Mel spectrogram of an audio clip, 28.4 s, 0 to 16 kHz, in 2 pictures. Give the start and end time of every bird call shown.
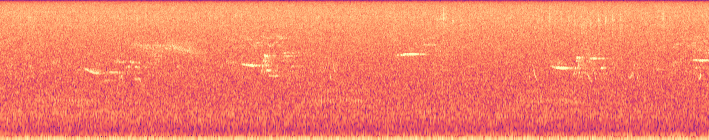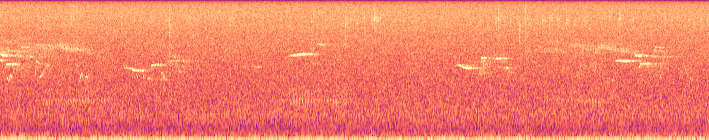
0.6s-3.9s: Hermit Thrush (Catharus guttatus)
2.2s-4.6s: Orange-crowned Warbler (Leiothlypis celata)
4.6s-6.4s: Hermit Warbler (Setophaga occidentalis)
4.9s-7.4s: Hermit Thrush (Catharus guttatus)
7.8s-8.9s: Hermit Thrush (Catharus guttatus)
10.8s-12.2s: Hermit Thrush (Catharus guttatus)
12.4s-17.1s: Black-headed Grosbeak (Pheucticus melanocephalus)
13.9s-15.1s: Hermit Thrush (Catharus guttatus)
14.5s-17.4s: Orange-crowned Warbler (Leiothlypis celata)
16.3s-18.2s: Hermit Thrush (Catharus guttatus)
19.3s-21.5s: Hermit Thrush (Catharus guttatus)
22.8s-24.8s: Hermit Thrush (Catharus guttatus)
24.6s-27.3s: Orange-crowned Warbler (Leiothlypis celata)
26.5s-27.8s: Hermit Thrush (Catharus guttatus)

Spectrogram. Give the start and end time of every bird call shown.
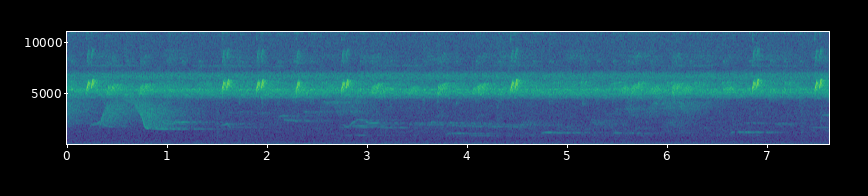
0.0s-7.6s: Hauxwell's Thrush (Turdus hauxwelli)
0.0s-7.6s: Screaming Piha (Lipaugus vociferans)
2.1s-7.6s: Dusky-capped Greenlet (Pachysylvia hypoxantha)
2.6s-5.0s: Black-faced Antthrush (Formicarius analis)
4.3s-6.6s: Gray Antbird (Cercomacra cinerascens)

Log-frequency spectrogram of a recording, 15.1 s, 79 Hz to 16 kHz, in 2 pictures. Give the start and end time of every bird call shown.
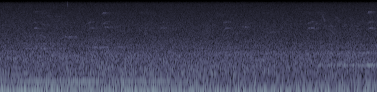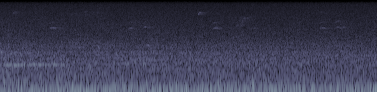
0.0s-15.1s: American Goldfinch (Spinus tristis)
7.2s-11.7s: Black-capped Chickadee (Poecile atricapillus)

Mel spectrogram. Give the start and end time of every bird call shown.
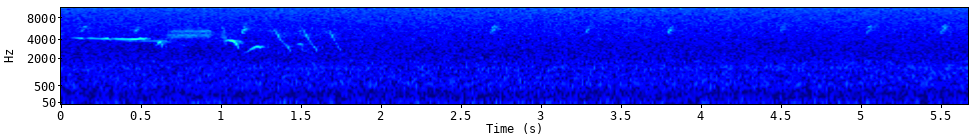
0.0s-1.8s: White-crowned Sparrow (Zonotrichia leucophrys)
2.7s-2.8s: White-crowned Sparrow (Zonotrichia leucophrys)
3.2s-3.3s: White-crowned Sparrow (Zonotrichia leucophrys)
3.8s-3.9s: White-crowned Sparrow (Zonotrichia leucophrys)
4.4s-4.6s: White-crowned Sparrow (Zonotrichia leucophrys)
5.0s-5.1s: White-crowned Sparrow (Zonotrichia leucophrys)
5.5s-5.6s: White-crowned Sparrow (Zonotrichia leucophrys)

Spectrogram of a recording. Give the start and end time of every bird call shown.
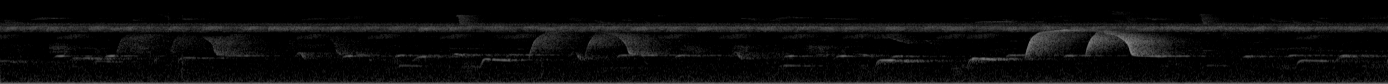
0.0s-1.1s: Gray Antbird (Cercomacra cinerascens)
0.0s-13.9s: Screaming Piha (Lipaugus vociferans)
0.0s-13.9s: White-throated Toucan (Ramphastos tucanus)
5.9s-8.7s: Gray Antbird (Cercomacra cinerascens)
12.6s-13.6s: Black-faced Cotinga (Conioptilon mcilhennyi)

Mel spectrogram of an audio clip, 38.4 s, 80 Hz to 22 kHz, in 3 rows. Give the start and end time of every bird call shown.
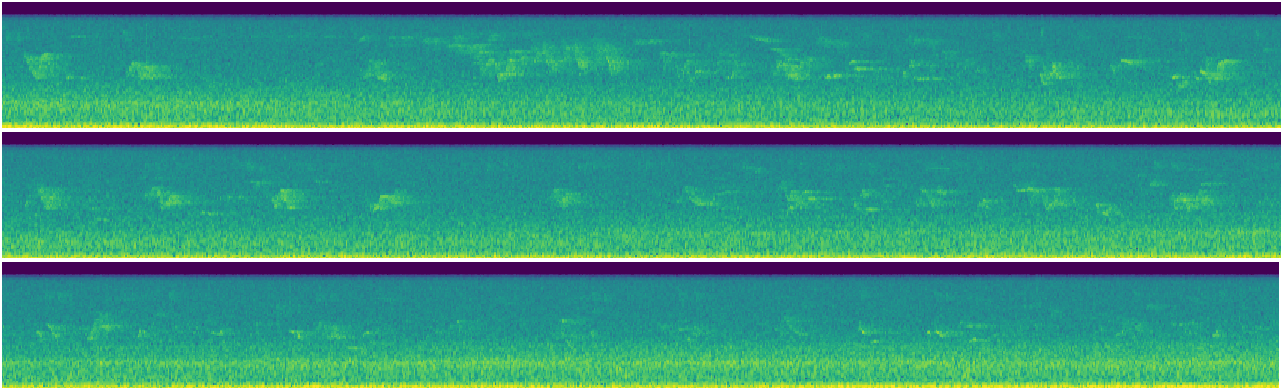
0.0s-1.0s: Gray Catbird (Dumetella carolinensis)
0.0s-29.4s: Red-eyed Vireo (Vireo olivaceus)
3.4s-8.3s: Ovenbird (Seiurus aurocapilla)
20.3s-38.1s: Gray Catbird (Dumetella carolinensis)

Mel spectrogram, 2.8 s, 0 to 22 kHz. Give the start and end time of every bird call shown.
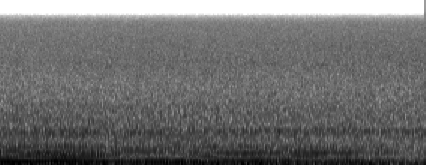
0.0s-2.8s: Gray Catbird (Dumetella carolinensis)

